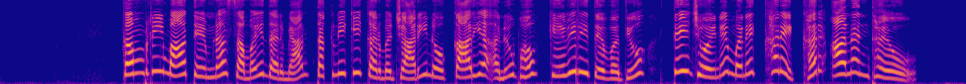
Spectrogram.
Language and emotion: Gujarati, happy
